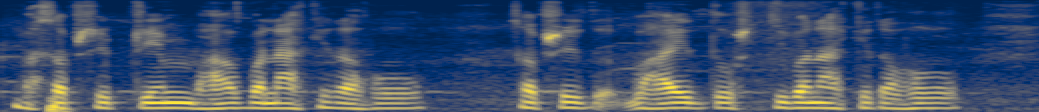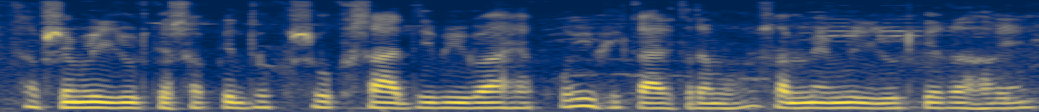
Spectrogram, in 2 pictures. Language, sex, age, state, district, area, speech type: Hindi, female, 45-60, Uttar Pradesh, Prayagraj, rural, spontaneous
